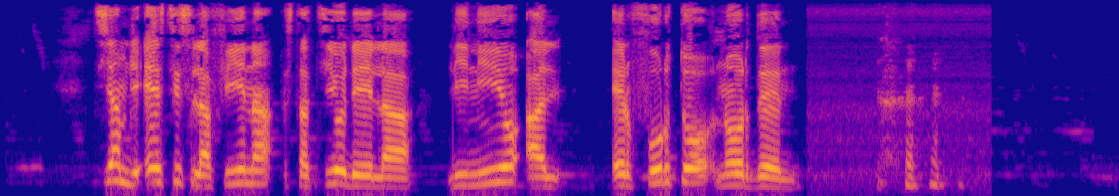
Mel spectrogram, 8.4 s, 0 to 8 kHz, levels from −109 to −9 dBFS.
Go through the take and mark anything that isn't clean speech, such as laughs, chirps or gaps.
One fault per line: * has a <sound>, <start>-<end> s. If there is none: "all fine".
* has a laugh, 6.6-7.3 s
